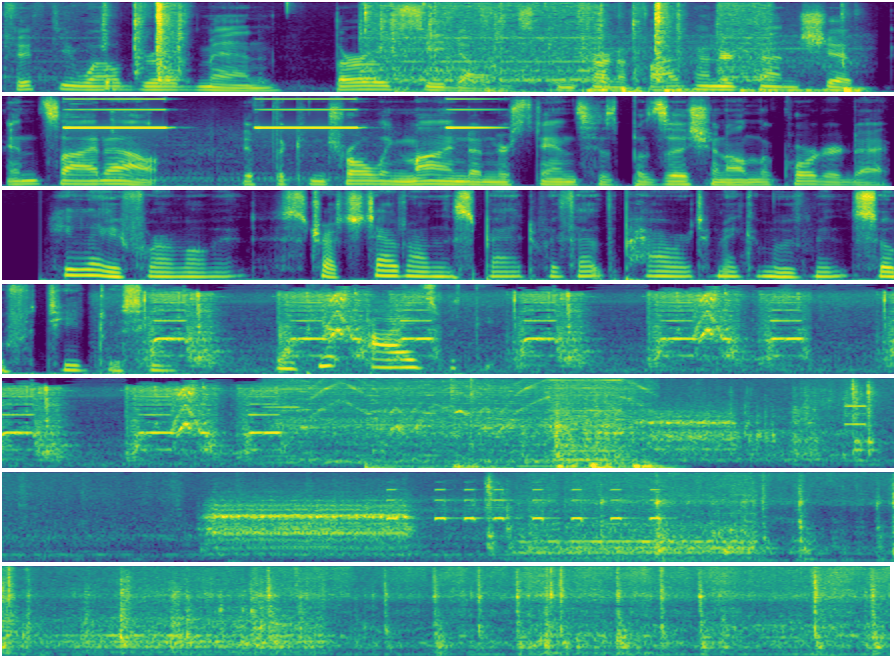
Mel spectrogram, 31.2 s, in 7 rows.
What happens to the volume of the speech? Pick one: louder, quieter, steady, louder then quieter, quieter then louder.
steady.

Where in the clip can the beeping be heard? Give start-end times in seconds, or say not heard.
4.8-7.0, 24.2-25.7.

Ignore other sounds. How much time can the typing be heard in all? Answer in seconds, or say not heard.
4 s.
